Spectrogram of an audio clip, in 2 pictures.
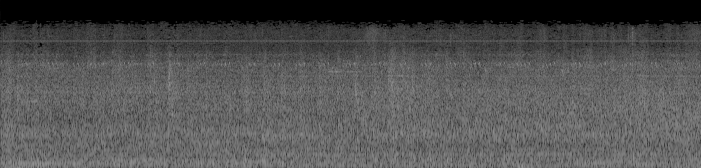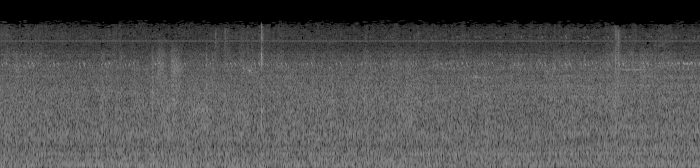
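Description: Freight train of enclosed autorack cars rolling by: a steady rumble of wheels on rail, with a few faint, short, high squeaks here and there.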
